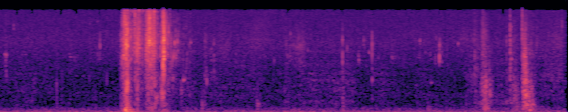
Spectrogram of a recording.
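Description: Knocks and scuffles as a sheepshead is handled in a rubber-mesh landing net against a kayak's plastic hull: a loud knock with a short scuffle about a second and a half in, and two lighter knocks near the end, over a low steady rumble.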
